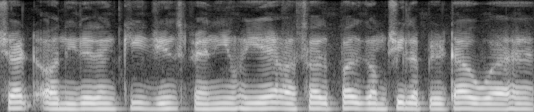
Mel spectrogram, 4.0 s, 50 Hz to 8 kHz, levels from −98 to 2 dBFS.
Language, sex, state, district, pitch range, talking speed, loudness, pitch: Hindi, male, Uttar Pradesh, Jyotiba Phule Nagar, 145-150 Hz, 240 wpm, -14 LUFS, 145 Hz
